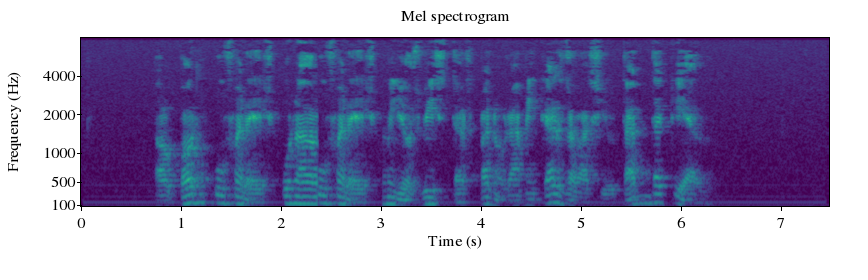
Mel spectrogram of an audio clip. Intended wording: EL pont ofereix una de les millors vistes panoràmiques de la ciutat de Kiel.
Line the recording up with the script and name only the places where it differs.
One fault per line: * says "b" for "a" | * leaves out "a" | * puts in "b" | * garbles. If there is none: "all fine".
* says "ofereix" for "les"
